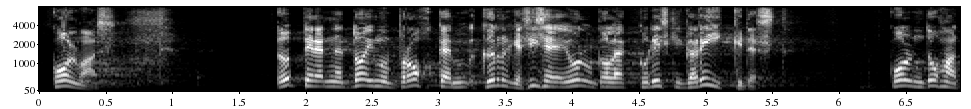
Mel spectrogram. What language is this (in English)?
Estonian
